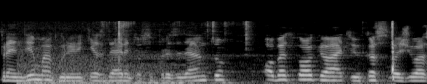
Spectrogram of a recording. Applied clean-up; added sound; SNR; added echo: classical method log-MMSE.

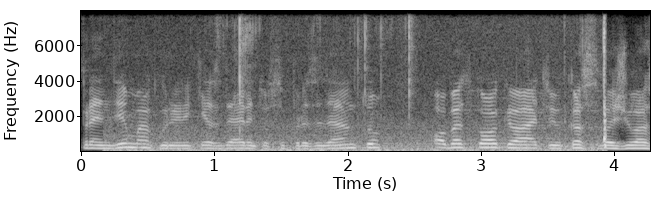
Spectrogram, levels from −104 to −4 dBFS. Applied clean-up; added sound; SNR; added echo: none; Crack; 6 dB; none.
